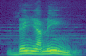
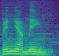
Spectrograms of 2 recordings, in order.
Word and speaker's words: Benyamin: to that last part Min is pronounced as if there was an e added to the m i n and e but the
